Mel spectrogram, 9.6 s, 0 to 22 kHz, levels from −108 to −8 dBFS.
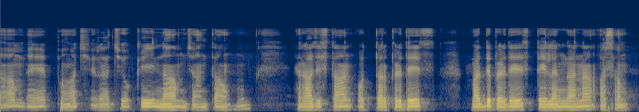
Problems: none marked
